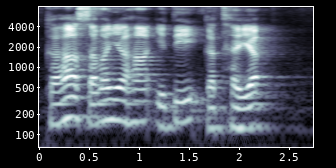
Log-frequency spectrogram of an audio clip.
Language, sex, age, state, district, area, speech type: Sanskrit, male, 60+, Karnataka, Shimoga, urban, read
